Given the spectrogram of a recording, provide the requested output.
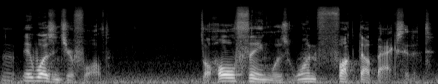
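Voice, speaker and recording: An actor playing a decisive, gruff navy submarine captain in an audio drama, with commanding, clipped, profane delivery. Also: male voice, mid-range voice, animated, normal speed, dark tone, a little hiss or hum, lightly acted. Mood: calm, firm. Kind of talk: scripted audio drama acting.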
